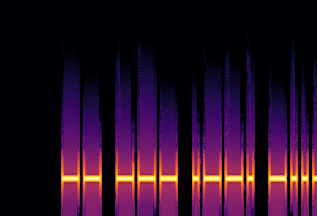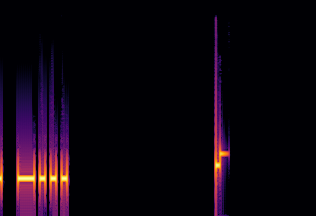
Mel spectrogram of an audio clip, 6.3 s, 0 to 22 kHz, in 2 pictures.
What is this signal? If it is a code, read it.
Morse code, heard as a keyed tone, about 22 wpm, 700 Hz. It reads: MOPBB
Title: Code Groups - 5 Letters - 22wpm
